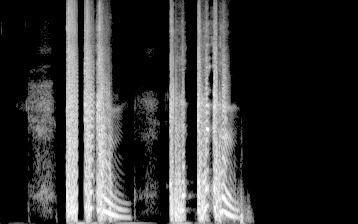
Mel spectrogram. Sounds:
Cough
